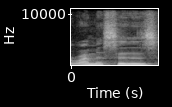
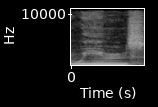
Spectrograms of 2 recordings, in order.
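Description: First: The name is said with three syllables. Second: The name is said with one syllable. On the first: The speaker calls it wrong. "or Wemyses" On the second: The speaker calls it right. "but yeah, Lady Weems Jig"

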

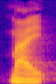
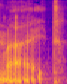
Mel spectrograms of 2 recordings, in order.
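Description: First: It is said in an angry, annoyed tone. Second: It is said in a mock-disapproving, amused tone. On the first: The listener has done something wrong and must fix it. "You didn't sound happy" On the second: The listener did something inappropriate that is secretly funny. "something slightly inappropriate that you kind of think is funny, but you can't really acknowledge"

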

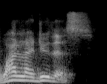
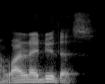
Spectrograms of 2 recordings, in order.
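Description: First: The question sounds harsh and judgmental. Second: The question sounds gentle and curious. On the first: The speaker is berating themselves. The speaker calls it wrong. "the judgment" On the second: The speaker is kindly exploring their own motives. The speaker calls it right. "that sense of compassion and curiosity"

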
